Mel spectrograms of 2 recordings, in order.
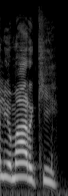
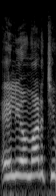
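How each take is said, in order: First: The name is pronounced the Italian way. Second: The name is pronounced the Spanish way.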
